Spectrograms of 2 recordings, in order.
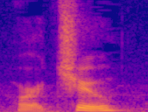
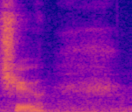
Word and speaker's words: que: This is a Chu. I think that's pronounced Chu, located at the tomb of Gao.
